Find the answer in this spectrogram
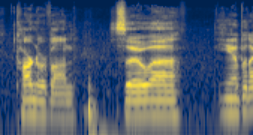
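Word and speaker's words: Carnarvon: uh carnan and that's where I get the carnavon from is because they're very similar and I start to Interchange letters and also I'm a American who can't obviously pronounce uh I'm looking at this stupid tweet which I posted which has the uh the proper pronunciation car noron so uh yeah but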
